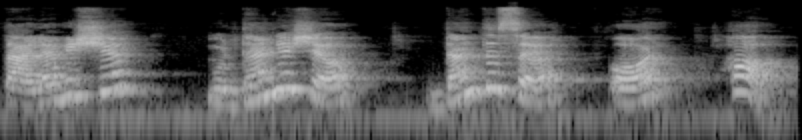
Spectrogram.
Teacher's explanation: इन वर्णों का उच्चारण करते समय हवा के रगड़ खाने से ऊष्मा से उत्पन्न होती है। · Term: ऊष्म व्यंजन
